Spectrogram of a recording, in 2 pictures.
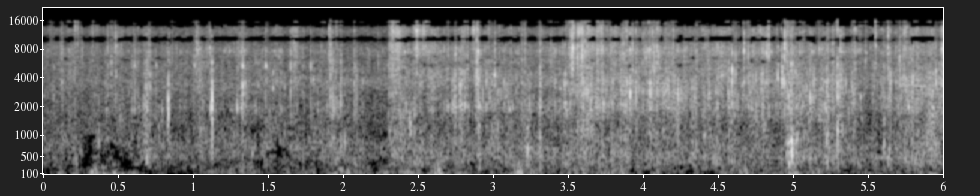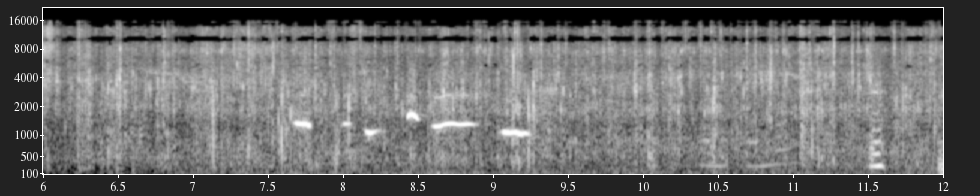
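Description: Footsteps and stroller wheels crunching on a gravel driveway, with a few short, high whistled notes about eight to nine seconds in.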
